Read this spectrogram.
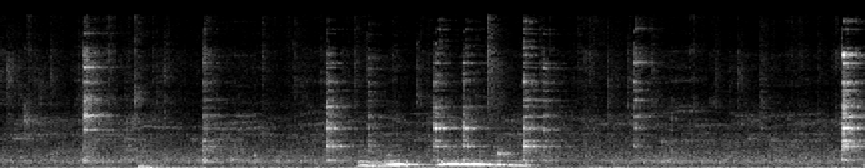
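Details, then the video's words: Deep-voiced spotted dove cooing as a decoy for wild doves. One quieter phrase in the middle, a short hoot then a longer coo. Low background rumble and scattered clicks. "tiếng chim cu gáy kích bổi mau lên"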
